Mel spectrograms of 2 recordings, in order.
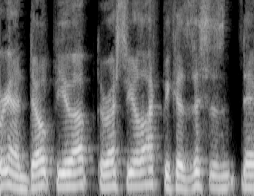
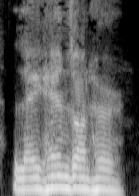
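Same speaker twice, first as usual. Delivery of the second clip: big, dramatic, heavenly-sounding voice; 3 semitones lower, 4 dB louder than usual. Retelling a voice heard in his head while his mom weeps, movie voice of God. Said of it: "It sounded like the movie voice of God".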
